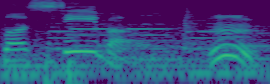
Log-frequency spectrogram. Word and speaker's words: placebo: to our vocabulary today repeat after me placeo the stress is on the middle syll very good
